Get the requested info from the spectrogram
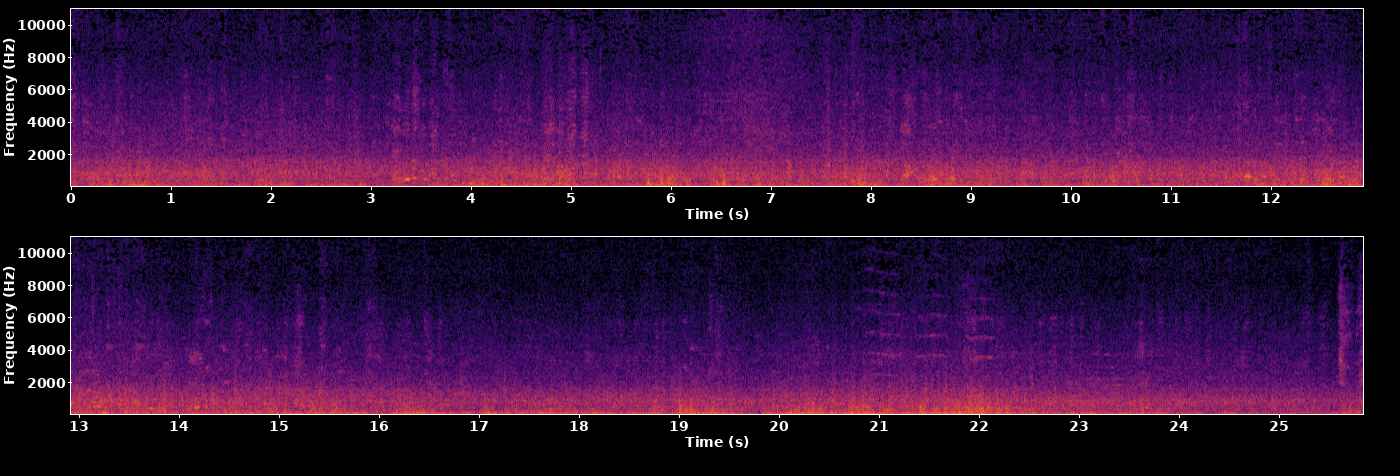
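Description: Steady low rumble of engine and road noise heard from inside a moving passenger vehicle.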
